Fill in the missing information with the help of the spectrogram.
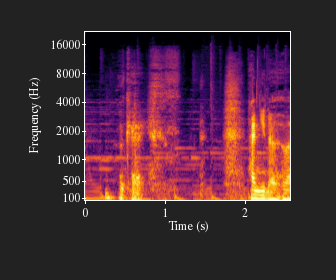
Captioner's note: laughing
